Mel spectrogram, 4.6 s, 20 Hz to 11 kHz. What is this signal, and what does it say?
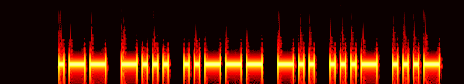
Morse code, heard as a keyed tone, about 23 wpm, 700 Hz. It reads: WB2DVV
